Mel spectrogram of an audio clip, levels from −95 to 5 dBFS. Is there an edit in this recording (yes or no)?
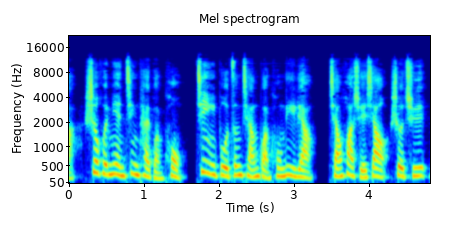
yes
